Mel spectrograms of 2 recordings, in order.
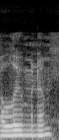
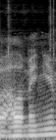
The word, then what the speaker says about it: aluminium: And then we can get a little bit of aluminum, or aluminium, however you want to pronounce it, going.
